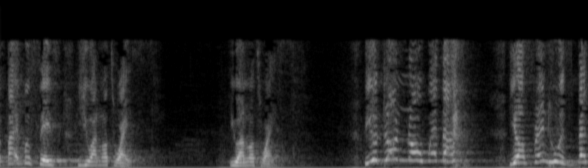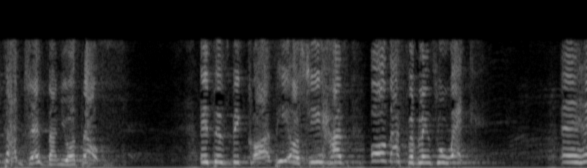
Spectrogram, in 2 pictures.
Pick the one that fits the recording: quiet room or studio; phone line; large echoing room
large echoing room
